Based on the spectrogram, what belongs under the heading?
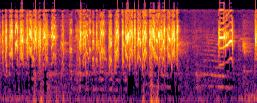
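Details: Sunbird, or sogok ontong, in a lure call mix: fast high chattering for over three seconds, a quiet pause, then a loud looping whistled flourish and another brief burst.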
